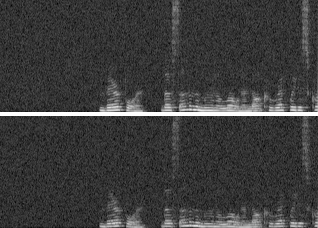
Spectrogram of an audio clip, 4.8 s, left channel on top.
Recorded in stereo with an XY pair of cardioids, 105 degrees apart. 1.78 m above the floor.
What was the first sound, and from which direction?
A woman speaking, 25° left.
